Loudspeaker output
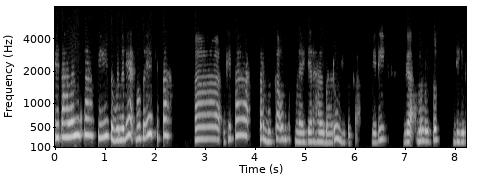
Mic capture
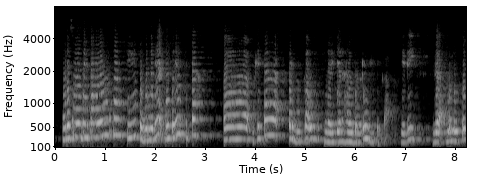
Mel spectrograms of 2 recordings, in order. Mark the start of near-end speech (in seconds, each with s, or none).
none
